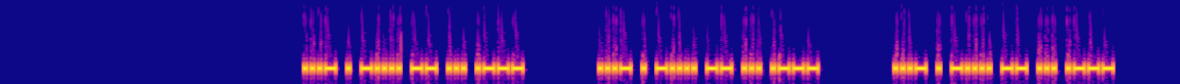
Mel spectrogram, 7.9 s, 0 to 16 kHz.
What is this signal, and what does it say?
Morse code, heard as a keyed tone, about 53 wpm, 700 Hz. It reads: VE6MSJ VE6MSJ VE6MSJ
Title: DXCC-100 Call Signs - 6 Characters - Repeated 3x - 50wpm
